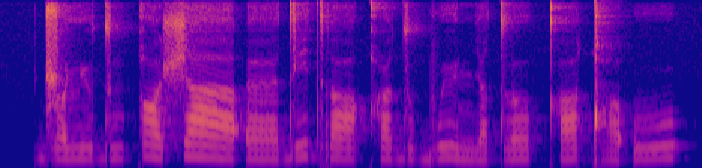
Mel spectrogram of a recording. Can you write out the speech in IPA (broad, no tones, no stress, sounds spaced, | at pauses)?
ɖ͡ʐ ɔ lʲ u d u m q ɔ ʃ aː ʔ ɜː d i d r ɒː qʰ u d u b w ɨ nʲ ɑ t l o kʰ ɒ ɡ͡ǃ ɔ ʔ u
